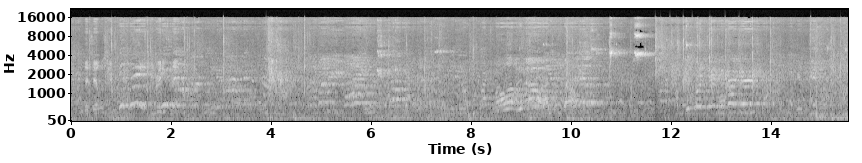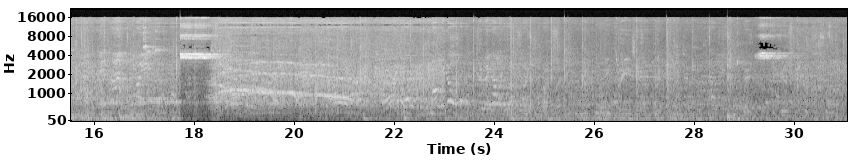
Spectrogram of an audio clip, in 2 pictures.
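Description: A basketball being dribbled and bounced on a hardwood gym floor during a game, amid the voices of players and spectators in the hall.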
